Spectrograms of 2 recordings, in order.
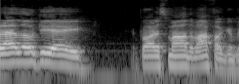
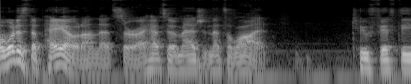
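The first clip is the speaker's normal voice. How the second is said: ordinary talk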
